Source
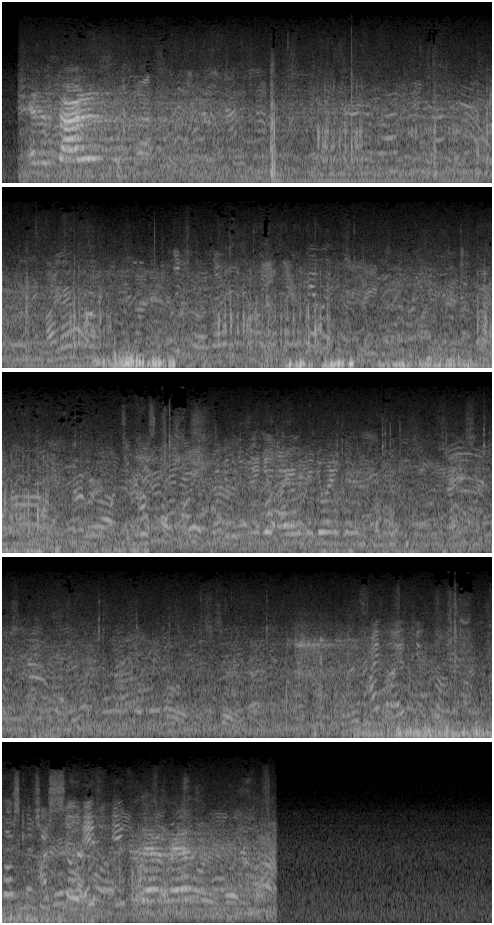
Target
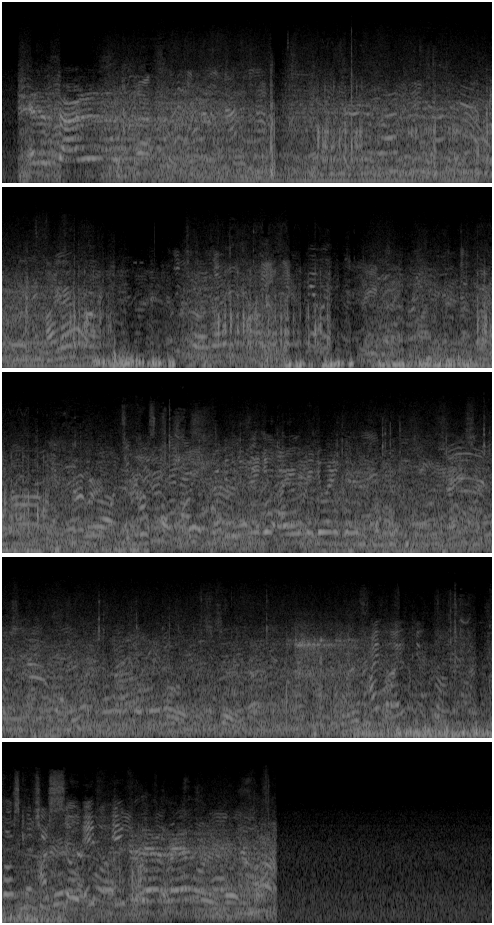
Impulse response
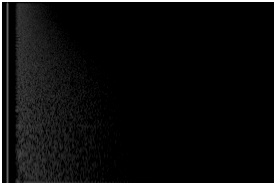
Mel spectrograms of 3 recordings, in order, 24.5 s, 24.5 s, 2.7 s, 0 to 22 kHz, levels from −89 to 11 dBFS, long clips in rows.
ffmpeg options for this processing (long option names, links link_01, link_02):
-af "acompressor=threshold=-27dB:ratio=10,volume=-7.5dB"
